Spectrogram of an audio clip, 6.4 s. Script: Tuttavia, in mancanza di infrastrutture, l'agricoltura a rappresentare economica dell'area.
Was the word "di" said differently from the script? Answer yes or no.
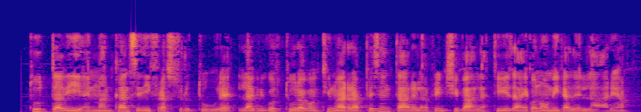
no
